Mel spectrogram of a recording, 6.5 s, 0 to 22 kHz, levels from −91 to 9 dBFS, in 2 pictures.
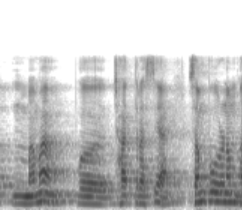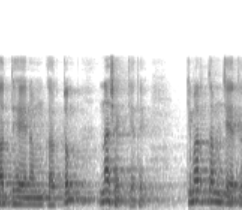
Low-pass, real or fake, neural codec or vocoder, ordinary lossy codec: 7.2 kHz; real; none; Opus, 64 kbps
